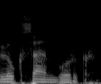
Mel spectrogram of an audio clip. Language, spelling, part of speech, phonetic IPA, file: Polish, Luksemburg, proper noun / noun, [luˈksɛ̃mburk], Pl-Luksemburg.ogg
